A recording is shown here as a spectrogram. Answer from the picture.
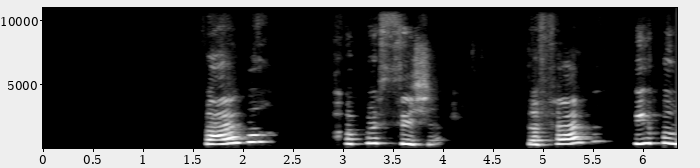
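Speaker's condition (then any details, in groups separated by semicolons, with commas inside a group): Cerebral palsy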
